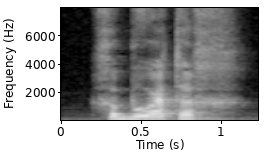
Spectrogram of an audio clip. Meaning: 1. born [with van or uit ‘in, at’] (of location) 2. born [with uit ‘to, from’] (of ancestry)
- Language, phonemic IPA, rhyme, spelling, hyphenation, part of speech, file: Dutch, /ɣəˈboːr.təx/, -oːrtəx, geboortig, ge‧boor‧tig, adjective, Nl-geboortig.ogg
